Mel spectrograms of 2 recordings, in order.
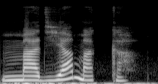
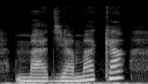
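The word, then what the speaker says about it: Madhyamaka: conférence sur la physique quantique et la philosophie madiama cas alors je fais une parenthèse madiama cas ça s'écrit m à d h y a m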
